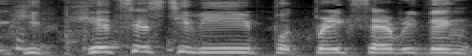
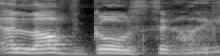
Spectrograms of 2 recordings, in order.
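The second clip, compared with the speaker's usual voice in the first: usual speaking voice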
